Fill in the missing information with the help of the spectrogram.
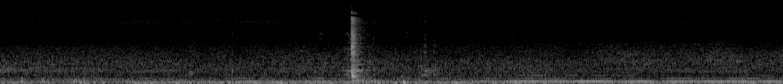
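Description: A sharp metal click about three and a half seconds in, with a lighter one just after, as the railroad crossing gate mechanism's housing is handled during maintenance. A faint low steady hum runs under it from the middle on.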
